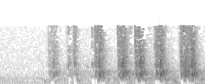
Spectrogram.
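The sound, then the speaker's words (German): Scratching of someone writing, a rapid run of many short, dry strokes that come in uneven bursts, faint and with no talk. “Ja, sie schreibt etwas.”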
